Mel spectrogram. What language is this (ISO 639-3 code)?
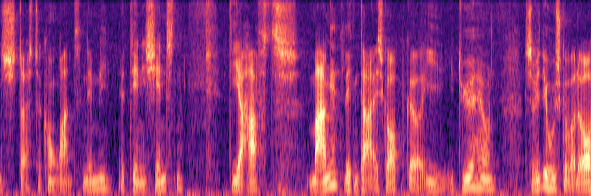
dan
